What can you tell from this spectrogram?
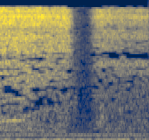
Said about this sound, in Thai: ปรากฏว่าไอการหายใจถูกต้องเนี่ยมันคือการออกกำลังกายคือฟังลองดิฮะนั่งแล้วก็ นะมันจะเหมือนกับเราดิใช้กล้ามเนื้อท้องนะหายใจเข้าในปอดเราขยาย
